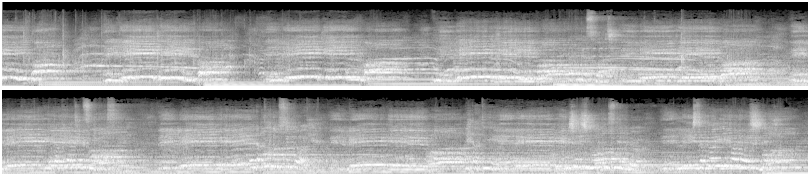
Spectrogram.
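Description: Live gospel worship song: several women singing together at microphones, backed by keyboard, electric guitars and a bass line of held notes that change every couple of seconds.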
